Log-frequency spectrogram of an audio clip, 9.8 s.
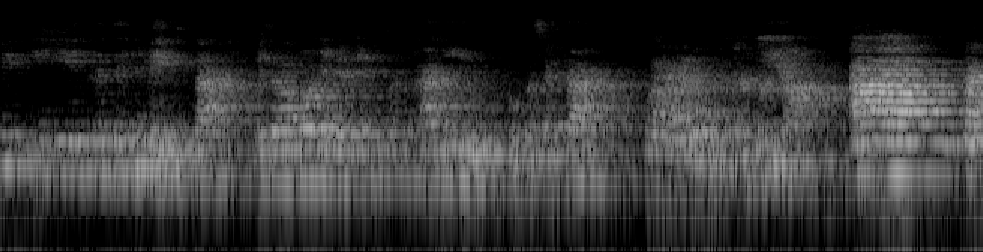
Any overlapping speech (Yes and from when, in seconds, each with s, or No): No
